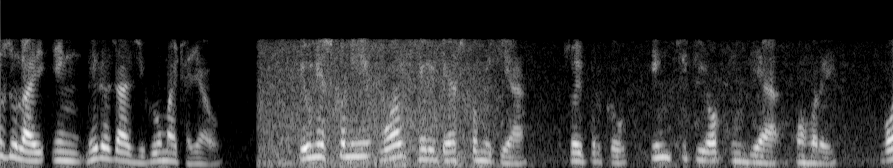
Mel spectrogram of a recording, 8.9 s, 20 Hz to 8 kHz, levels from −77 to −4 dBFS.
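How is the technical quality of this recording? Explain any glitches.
The recording is speech carried over a degraded phone-style path, with processing faults throughout and several at specific times.

Noise suppressor artifacts, throughout: the suppressor pulls down bands it judges to be steady noise, by about 21 dB, one short frame at a time. The background dips between phrases and swells back under them.

GSM full-rate codec, throughout: this early phone codec rebuilds speech from a vocal-tract model driven by spaced pulses, which fits a 13 kbps full-rate stream. Nothing above 3.9 kHz survives, and the damage is plainly audible as a buzzy, gravelly roughness on the voice.

Speech cut by the noise suppressor, 0.53 to 2.22 s and 4.98 to 5.27 s: the suppressor mistook parts of the speech for noise and turned them down, by up to about 19 dB in the first stretch and about 12 dB in the second. 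About half a second in total is affected in the first and a brief moment in the second, and the speech turned down there sounds swallowed or faint.

Noise suppressor catching up, 2.56 to 5.18 s: the room noise jumps by about 17 dB at roughly 2.5 s, and the suppressor's noise estimate lags behind it. The louder background comes through with less reduction at first, then sinks over about 2.6 s as the estimate adapts, ending at about 15 dB of reduction.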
